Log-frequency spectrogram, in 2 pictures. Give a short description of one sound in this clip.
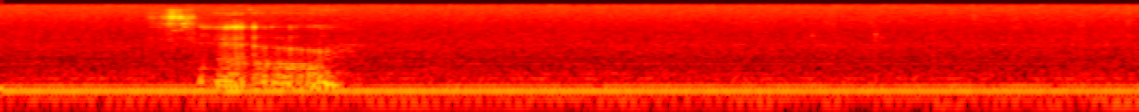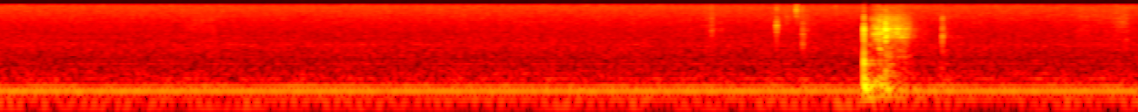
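Stiff paper rustles and taps as hands handle it.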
